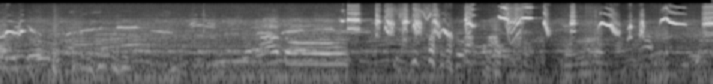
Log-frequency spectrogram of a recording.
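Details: Kacer, or Oriental magpie-robin, described as an odd-sounding bird. Talking dominates the first half, then bursts of loud high whistled notes and steep chirping sweeps follow in quick succession while voices continue faintly.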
